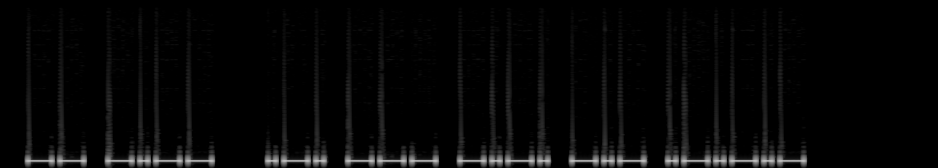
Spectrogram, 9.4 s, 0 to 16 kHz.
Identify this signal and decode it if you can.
Morse code, heard as a keyed tone, about 15 wpm, 700 Hz. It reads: MY ROCK.
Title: Sentences from Top 1000 Words - Review Part 2 - 15wpm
